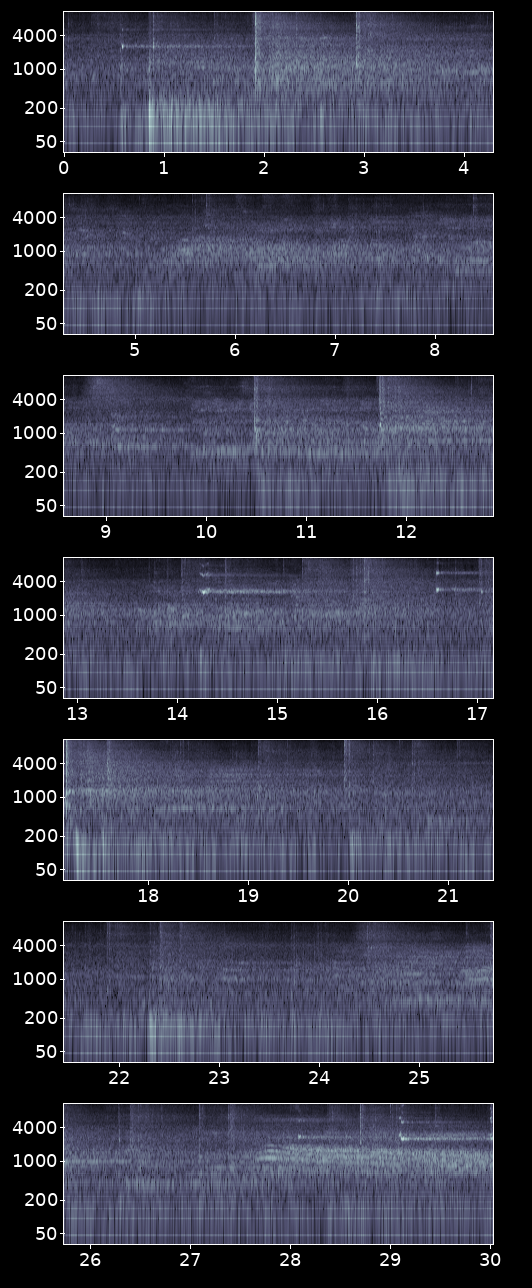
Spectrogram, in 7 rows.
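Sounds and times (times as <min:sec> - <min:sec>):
murmur of voices: 0:00.0 - 0:30.0
shoes squeaking on court: 0:00.2 - 0:01.2
rackets striking shuttlecock: 0:00.6 - 0:03.4, 0:15.2 - 0:18.0.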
